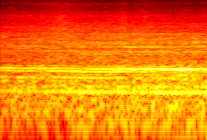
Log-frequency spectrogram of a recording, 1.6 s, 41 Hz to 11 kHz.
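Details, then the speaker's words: 2004 Nissan Armada power window motor, with the regulator rail fine, moving only after being struck. Thin, mid-pitched hum that sags slightly; the motor sounds weak. "ahí se ve que está medio débil en el motor"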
